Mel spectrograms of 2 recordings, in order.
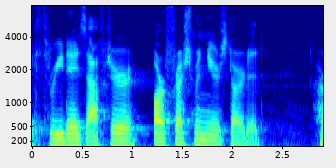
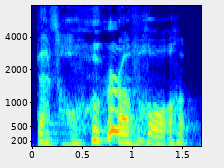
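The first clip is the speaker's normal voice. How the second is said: drawn-out, laughing disapproval; real laugh breaking into the words; amused horror; 3 semitones higher, 6 dB louder, much slower than usual. Real, not acted. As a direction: stretch it out through a laugh, louder. Appalled laughing at friend's spoiler prank.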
